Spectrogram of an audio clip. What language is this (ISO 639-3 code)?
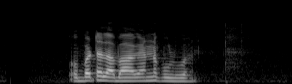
sin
